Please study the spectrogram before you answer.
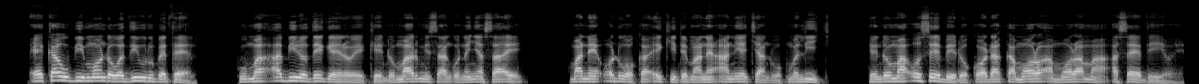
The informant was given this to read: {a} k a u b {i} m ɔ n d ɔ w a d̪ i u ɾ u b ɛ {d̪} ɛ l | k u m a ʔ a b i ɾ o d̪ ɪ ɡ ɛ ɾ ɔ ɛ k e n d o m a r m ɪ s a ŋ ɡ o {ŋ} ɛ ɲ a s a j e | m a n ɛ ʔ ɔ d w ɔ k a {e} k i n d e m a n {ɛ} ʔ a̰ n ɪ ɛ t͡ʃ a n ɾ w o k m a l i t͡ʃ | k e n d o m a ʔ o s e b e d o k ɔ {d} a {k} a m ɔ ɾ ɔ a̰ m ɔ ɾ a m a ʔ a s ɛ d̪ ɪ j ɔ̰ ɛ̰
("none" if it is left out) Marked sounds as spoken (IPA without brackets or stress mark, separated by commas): ɛ, i, t̪, n, e, ɛ, d, k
